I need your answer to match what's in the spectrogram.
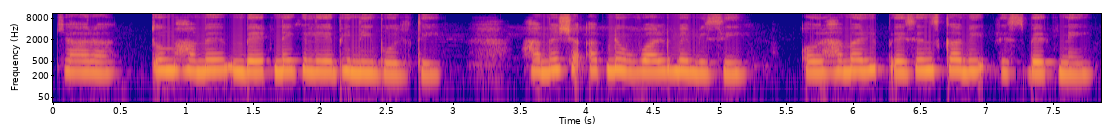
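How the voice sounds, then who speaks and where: A woman voicing a calm, caring middle-aged mother who speaks softly and gently. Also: high-pitched, moderate pace. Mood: gentle. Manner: soft, gentle.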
